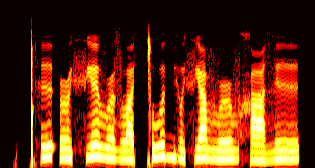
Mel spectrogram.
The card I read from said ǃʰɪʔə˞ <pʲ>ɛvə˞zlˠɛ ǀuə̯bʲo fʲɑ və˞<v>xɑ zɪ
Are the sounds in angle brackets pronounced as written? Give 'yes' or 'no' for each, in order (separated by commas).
no, yes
